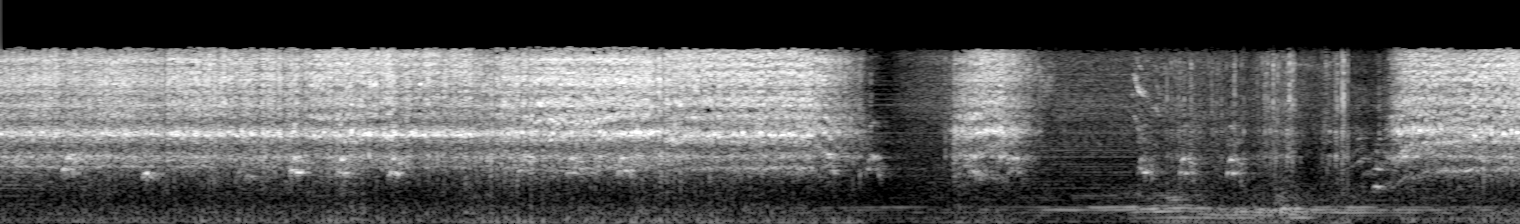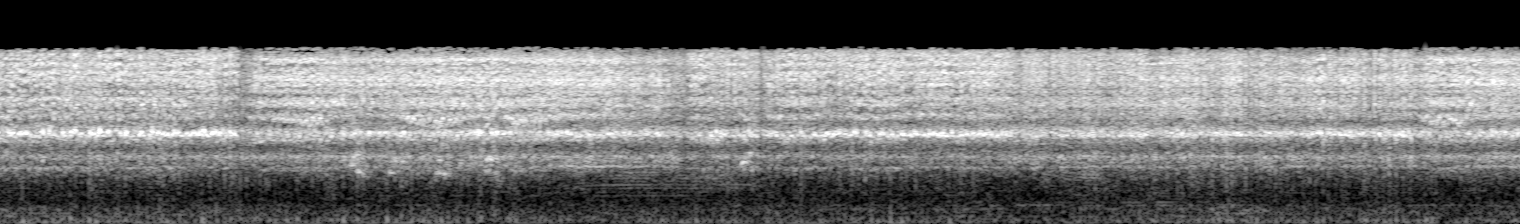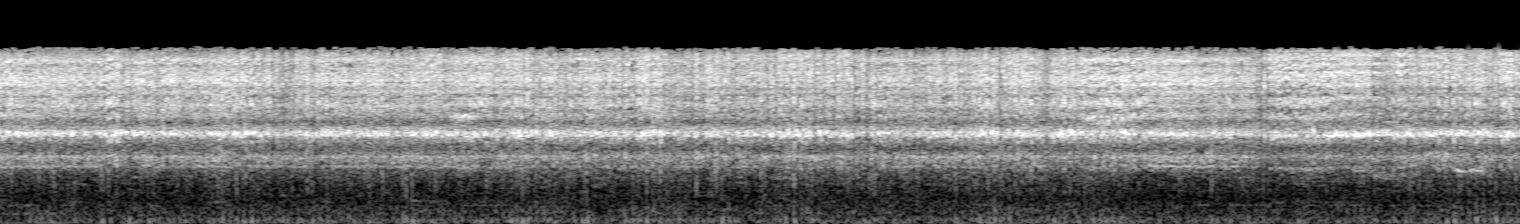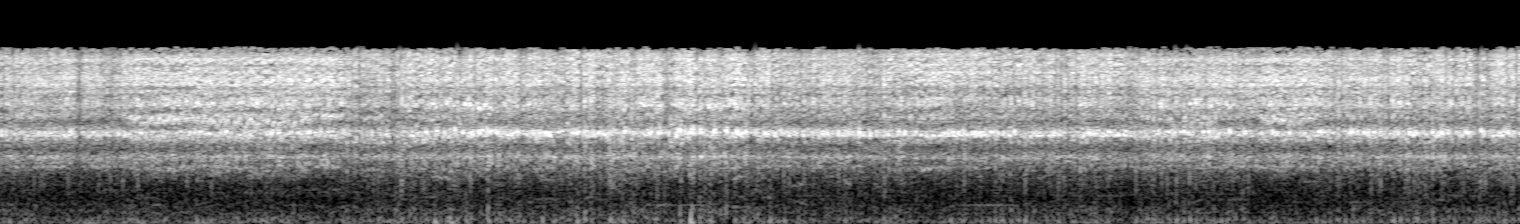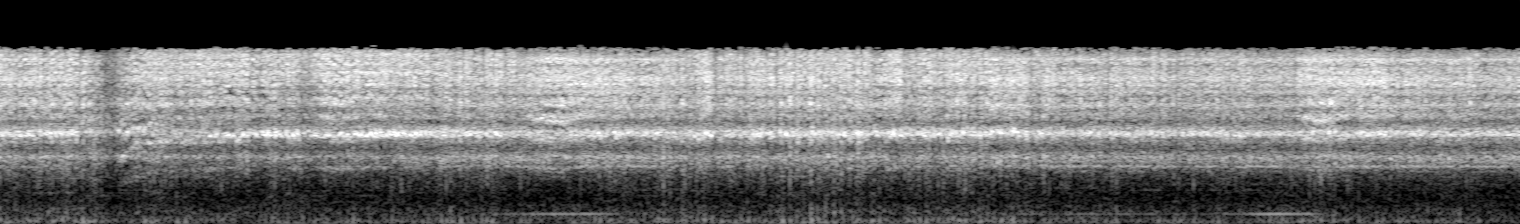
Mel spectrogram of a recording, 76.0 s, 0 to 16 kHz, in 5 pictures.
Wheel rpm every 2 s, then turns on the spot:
230, 230, 230, 210, 70, 20, 20, 180, 220, 220, 230, 220, 230, 230, 230, 230, 230, 230, 230, 230, 230, 220, 230, 230, 220, 230, 230, 230, 230, 220, 210, 200, 230, 230, 230, 230, 230, 230.
8-10 12-14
